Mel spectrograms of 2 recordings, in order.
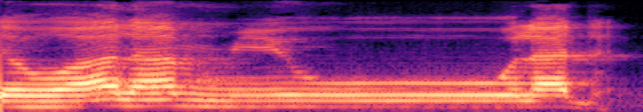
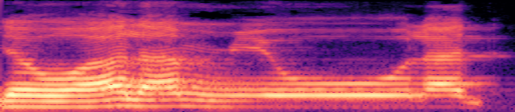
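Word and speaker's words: ولم يولد: Lam yalid walam yulad. Kepanjangan, ya. Harusnya dua harakat saja ya. Lam yalid walam yulad.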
